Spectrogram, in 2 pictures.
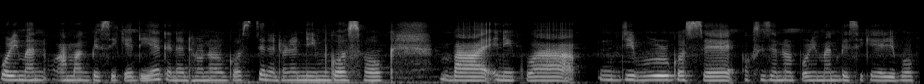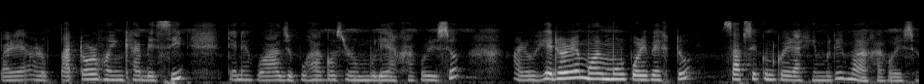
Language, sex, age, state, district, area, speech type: Assamese, female, 45-60, Assam, Charaideo, urban, spontaneous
